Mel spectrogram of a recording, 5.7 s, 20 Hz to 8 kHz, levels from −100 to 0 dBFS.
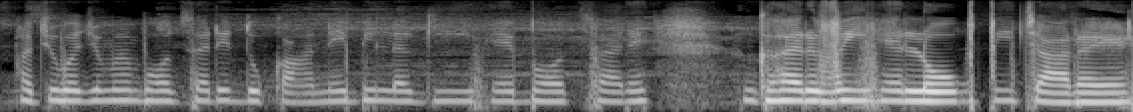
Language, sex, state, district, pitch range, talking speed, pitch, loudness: Hindi, female, Maharashtra, Dhule, 220-235 Hz, 180 wpm, 230 Hz, -24 LUFS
